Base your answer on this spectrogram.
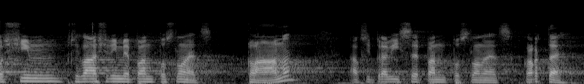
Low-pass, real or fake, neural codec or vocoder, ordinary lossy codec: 7.2 kHz; real; none; Opus, 64 kbps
